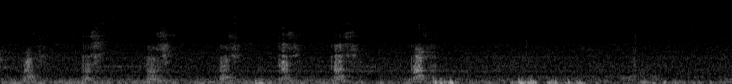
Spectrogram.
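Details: Dog eager for a squirrel up a tree, giving faint, short, muffled yelps repeated steadily about every two-thirds of a second, then rustling and low thumping sounds near the end.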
